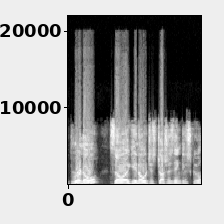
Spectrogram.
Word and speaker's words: Brno: Brno for the 14th of August. I know I've pronounced that wrong. So it's actually pronounced Bruno.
